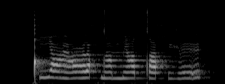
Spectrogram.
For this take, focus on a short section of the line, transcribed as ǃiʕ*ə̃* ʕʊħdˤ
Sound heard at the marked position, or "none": ə̃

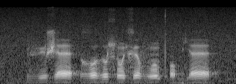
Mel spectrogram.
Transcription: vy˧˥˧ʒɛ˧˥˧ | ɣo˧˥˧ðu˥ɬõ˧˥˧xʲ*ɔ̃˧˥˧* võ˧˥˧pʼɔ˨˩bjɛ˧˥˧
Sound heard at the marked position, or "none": ɔ˧˥˧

